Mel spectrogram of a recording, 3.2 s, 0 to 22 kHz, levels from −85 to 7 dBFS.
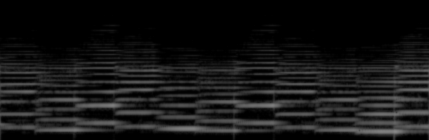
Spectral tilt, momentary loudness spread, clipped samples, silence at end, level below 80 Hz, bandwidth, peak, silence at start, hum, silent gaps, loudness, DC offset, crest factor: -2.5 dB/octave; 5 LU; under 0.1%; 0 s; -88 dBFS; 14.5 kHz; -28 dBFS; 0 s; none; none; -42 LUFS; under 0.1%; 14 dB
